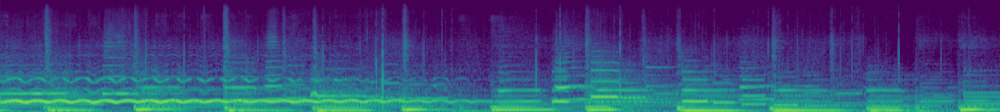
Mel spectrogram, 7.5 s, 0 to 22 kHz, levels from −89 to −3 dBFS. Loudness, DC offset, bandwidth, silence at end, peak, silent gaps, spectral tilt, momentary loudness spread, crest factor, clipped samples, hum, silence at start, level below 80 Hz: -26 LUFS; under 0.1%; 12 kHz; 0 s; -10 dBFS; none; -9 dB/octave; 8 LU; 14 dB; under 0.1%; none; 0 s; -32 dBFS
